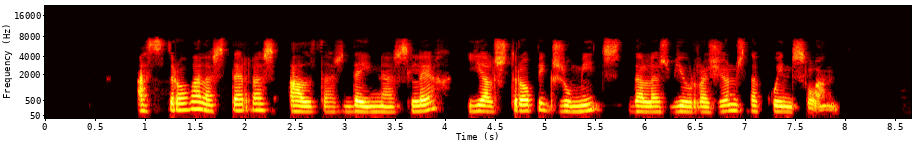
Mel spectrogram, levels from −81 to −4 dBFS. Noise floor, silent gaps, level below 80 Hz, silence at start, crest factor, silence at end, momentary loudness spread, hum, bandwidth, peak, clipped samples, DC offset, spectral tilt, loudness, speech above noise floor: under -90 dBFS; 2.35-2.43 s, 4.07-4.22 s, 7.18-7.22 s; -66 dBFS; 0.95 s; 18 dB; 0.75 s; 8 LU; none; 8 kHz; -2 dBFS; under 0.1%; under 0.1%; -4.5 dB/octave; -20 LUFS; over 70 dB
